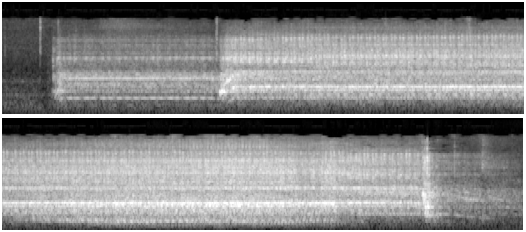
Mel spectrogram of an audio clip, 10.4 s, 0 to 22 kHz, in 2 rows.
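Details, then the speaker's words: Drill press stepping up from a quarter-inch toward a 1-inch hole with a half-inch drill: a hum, then a harsh ringing, vibrating whine as the drill chatters, deflecting and jumping in the hole from running too fast; fix is lower spindle speed. "you could hear that noise it's called chattering and that's caused by the drill deflecting and jumping around the hole as it's uh coming in contact with the part this is usually indication that I'm running the drill a little bit too fast"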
